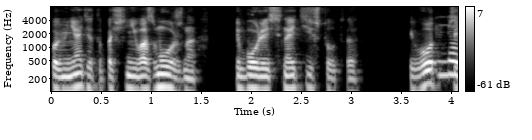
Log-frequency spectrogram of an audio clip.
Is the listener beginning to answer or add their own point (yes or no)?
no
